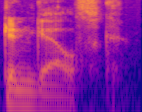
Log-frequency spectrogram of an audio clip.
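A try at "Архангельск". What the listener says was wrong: Well, the G is pronounced like a Y, but otherwise, yeah. Arkhangelsk.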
